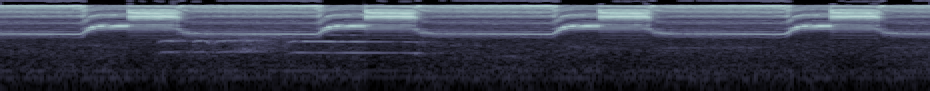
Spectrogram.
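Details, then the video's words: Loud cicada song recorded in a kampung garden in Cibening village, Bungursari, Indonesia. The insistent metallic buzz rises and falls in regular waves about every two seconds. A fainter lower tone sounds briefly in the background early on. "SORA TONGGERET DI KEBON"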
